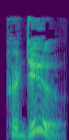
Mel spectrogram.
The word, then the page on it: perdue: British English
